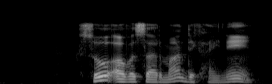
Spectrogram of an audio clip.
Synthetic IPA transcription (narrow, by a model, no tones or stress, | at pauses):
soʔʌbʌsʌrmad̪ekʰajne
